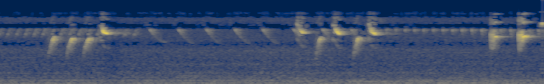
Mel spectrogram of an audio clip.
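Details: Bar-winged prinia kept in a cage; short phrases of quick, high, descending chirps alternating with a thin, steady high whistle, repeated in several bursts.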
